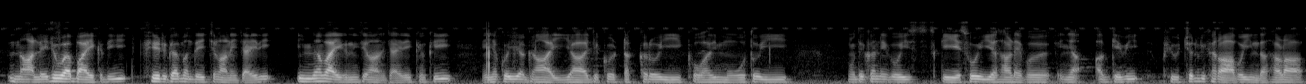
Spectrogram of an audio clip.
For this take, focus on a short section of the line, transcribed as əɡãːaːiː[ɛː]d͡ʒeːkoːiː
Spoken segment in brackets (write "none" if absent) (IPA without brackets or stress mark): aː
